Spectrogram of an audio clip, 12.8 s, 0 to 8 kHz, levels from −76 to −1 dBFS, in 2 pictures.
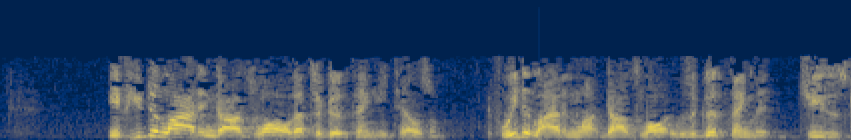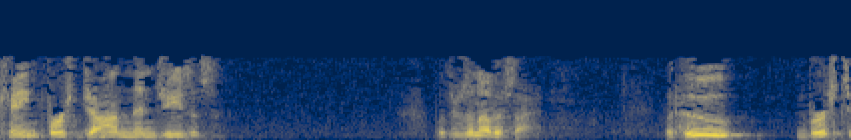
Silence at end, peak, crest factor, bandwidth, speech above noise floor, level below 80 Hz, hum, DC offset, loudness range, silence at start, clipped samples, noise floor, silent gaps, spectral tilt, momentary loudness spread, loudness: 0 s; 0 dBFS; 16 dB; 5 kHz; 41 dB; -50 dBFS; none; under 0.1%; 8 LU; 0.8 s; under 0.1%; -55 dBFS; none; -9 dB/octave; 13 LU; -15 LUFS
